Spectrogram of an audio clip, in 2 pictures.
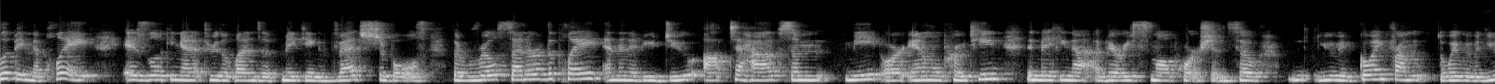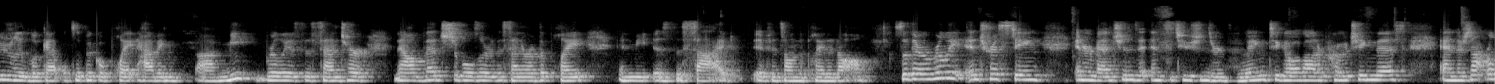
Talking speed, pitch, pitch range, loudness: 200 wpm, 190 Hz, 180-205 Hz, -15 LUFS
